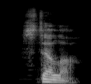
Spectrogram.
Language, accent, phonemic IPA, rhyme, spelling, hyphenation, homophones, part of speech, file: English, Australia, /ˈstɛlə/, -ɛlə, Stella, Stel‧la, stella / stellar / steller, proper noun / noun, En-au-Stella.ogg
- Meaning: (proper noun) 1. A female given name from Latin 2. Ellipsis of Stella Artois, a brand of beer 3. A town in South Africa 4. A village in Missouri 5. A village in Nebraska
